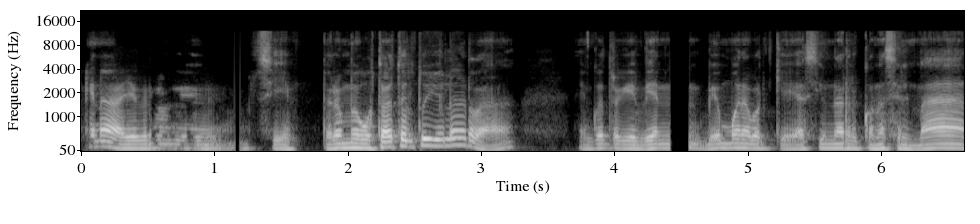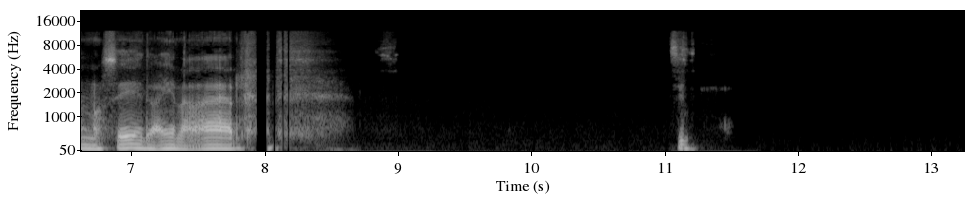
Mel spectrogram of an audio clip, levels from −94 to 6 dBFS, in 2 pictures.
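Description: Speech with four short silent holes, likely Bluetooth dropouts: 1.15–1.21 s, 4.42–4.58 s, 7.94–8.20 s (a scattered cluster of gaps whose longest run is about 85 ms) and 12.27–12.29 s. The hole lengths come in steps of roughly 21 ms, which fits whole radio packets failing to arrive. Unlike an underrun stutter or a skip, the sound doesn't stall or jump. Each gap just goes quiet, and the speech resumes exactly where it would have been had it played on.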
